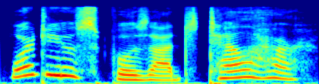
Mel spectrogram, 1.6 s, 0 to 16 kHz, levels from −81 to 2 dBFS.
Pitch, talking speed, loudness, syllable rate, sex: 280 Hz, 265 wpm, -14 LUFS, 5.5 syllables/s, female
